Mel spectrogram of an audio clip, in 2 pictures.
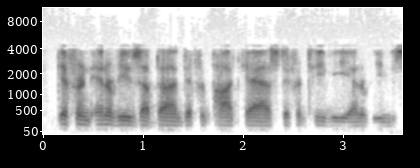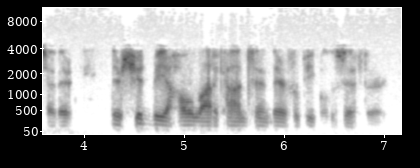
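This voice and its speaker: This man's speech moves fairly quickly. His volume rises and falls a great deal. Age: 50s. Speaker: former mayor, leadership consultant. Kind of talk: interview.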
